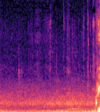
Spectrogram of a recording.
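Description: Low wind rumble on the microphone and a faint steady hum, with a few quiet sips from a paper cup.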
